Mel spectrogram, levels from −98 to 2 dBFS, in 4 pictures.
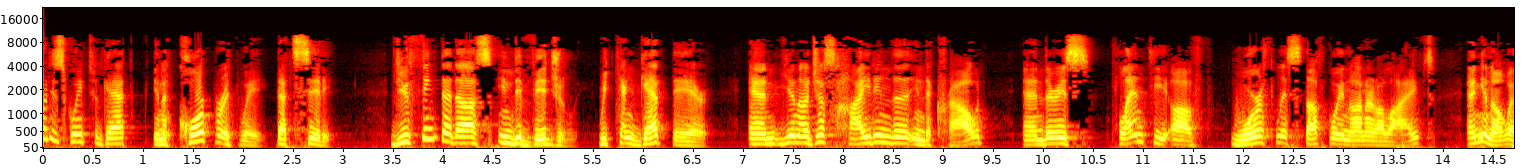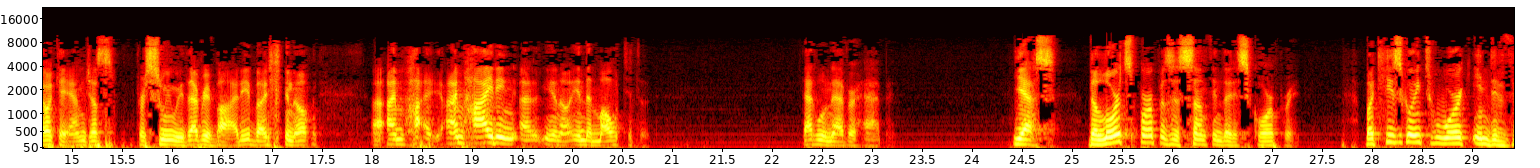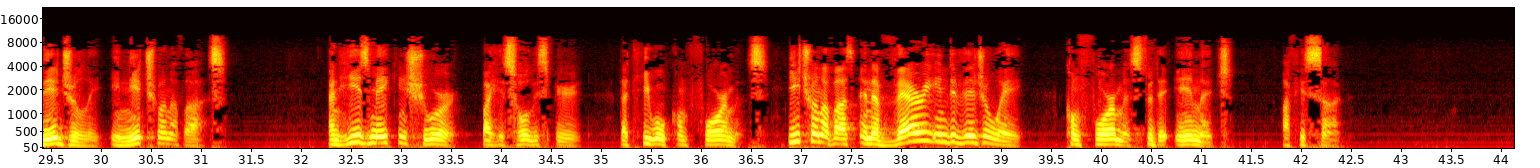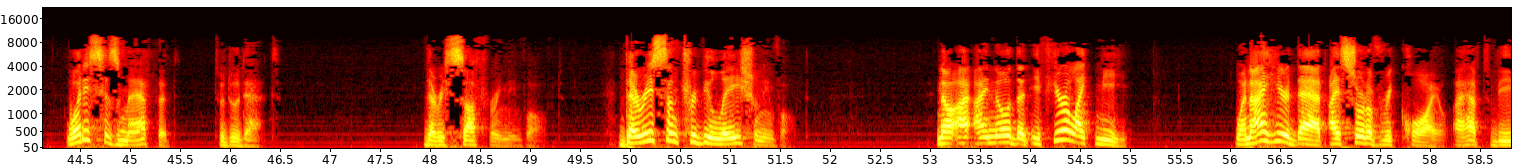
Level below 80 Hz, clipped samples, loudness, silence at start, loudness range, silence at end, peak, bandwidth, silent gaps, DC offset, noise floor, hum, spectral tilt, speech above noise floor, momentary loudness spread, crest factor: -42 dBFS; under 0.1%; -16 LUFS; 0 s; 9 LU; 0 s; 0 dBFS; 10.5 kHz; none; under 0.1%; -63 dBFS; none; -4.5 dB/octave; 48 dB; 14 LU; 18 dB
